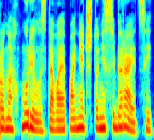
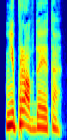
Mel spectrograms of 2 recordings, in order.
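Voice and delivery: louder outburst, pitch up; a hot, louder denial; flaring up; 3 semitones higher, 6 dB louder than usual. A narrator's reading. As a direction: flare up in denial. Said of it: "вскинулась Степанида Пантелеймоновна".

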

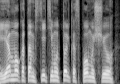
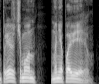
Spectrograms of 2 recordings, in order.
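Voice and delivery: plain reading voice

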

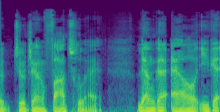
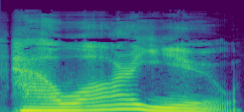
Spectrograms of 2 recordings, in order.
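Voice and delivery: stretched greeting with no gaps, pitch higher; very slow, linked demo; 4 semitones higher, much slower than usual. Shown as a demonstration. Teacher proving slow speech still links, very slow connected greeting. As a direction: draw every word out, gliding into the next. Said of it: "还是非常连贯的".

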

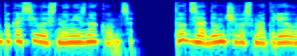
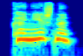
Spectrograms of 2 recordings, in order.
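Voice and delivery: higher-pitched, breezy yes; easy lie; 6 semitones higher than usual. A narrator's reading. Rosa lying to the king, easy and light. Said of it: "легко солгала Роза".

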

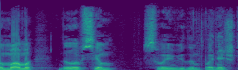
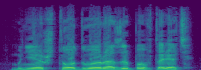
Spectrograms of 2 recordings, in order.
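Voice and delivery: louder, firm warning; decisive, firm; 6 semitones higher, 6 dB louder, slower than usual. A narrator's reading. Officer firmly warning the boys, louder. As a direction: put your foot down. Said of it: "спросил офицер решительно".

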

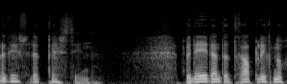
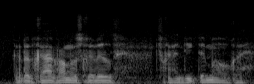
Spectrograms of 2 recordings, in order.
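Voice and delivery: much softer, sinking voice; resigned; 2 semitones lower, 13 dB quieter than usual. Acted. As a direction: give up the argument under your breath. Fired man gives up arguing.

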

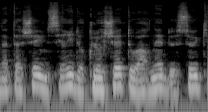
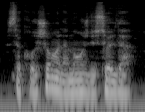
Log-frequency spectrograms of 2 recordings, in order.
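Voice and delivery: plain reading voice

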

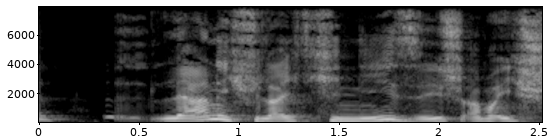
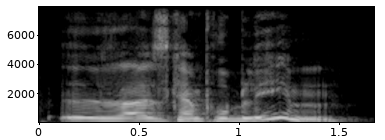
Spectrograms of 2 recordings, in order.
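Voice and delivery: usual speaking voice

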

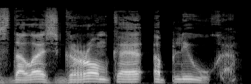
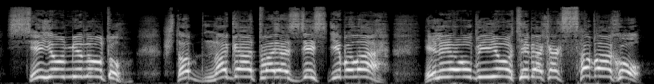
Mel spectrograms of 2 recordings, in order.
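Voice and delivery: loud, very high, furious threat; raging shout; 7 dB louder than usual. A narrator's reading. Oblomov threatening to kill Tarantyev, shouting in rage. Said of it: "трясясь от ярости".

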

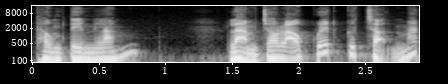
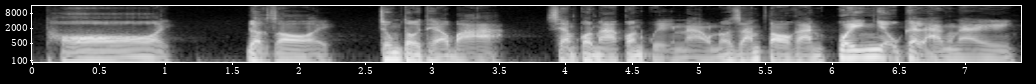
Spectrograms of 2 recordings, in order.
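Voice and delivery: grudging; 7 semitones lower than usual. Acted. Reluctantly agreeing.

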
